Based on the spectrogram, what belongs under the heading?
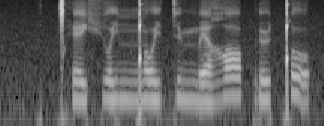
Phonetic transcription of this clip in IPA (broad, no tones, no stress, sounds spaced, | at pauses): ǀʰ e ç o j ŋ͡ǃ o j t y m e ʁ ɔ | ɾ ʉ ǃ o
